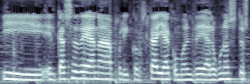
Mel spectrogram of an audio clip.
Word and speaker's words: Politkovskaya: Politkovskaya. No sé si lo he dicho bien. – Exacto, Ana Politkovskaya.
